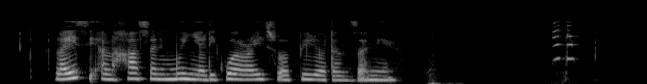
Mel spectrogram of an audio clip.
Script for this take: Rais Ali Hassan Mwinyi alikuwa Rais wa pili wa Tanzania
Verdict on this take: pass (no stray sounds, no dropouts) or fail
fail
